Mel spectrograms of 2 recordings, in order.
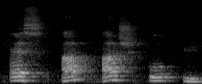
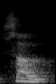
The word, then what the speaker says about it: Sahu: Ça s'écrit Sahu, S-A-H-U ou S-A-H-O-U. Sahou, c'est la barque céleste chez les Égyptiens anciens.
